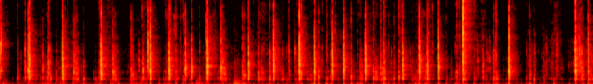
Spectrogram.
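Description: A black, hollow plastic gamepad controller held in both hands has its buttons clicked and its surface tapped with painted nails. A rapid, uneven stream of sharp, bright clicks and taps is heard, each dry with almost no ring. There is very little low end.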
